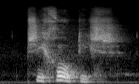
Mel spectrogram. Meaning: psychotic (pertaining to psychosis)
- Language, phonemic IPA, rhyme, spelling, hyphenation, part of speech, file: Dutch, /ˌpsiˈxoː.tis/, -oːtis, psychotisch, psy‧cho‧tisch, adjective, Nl-psychotisch.ogg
